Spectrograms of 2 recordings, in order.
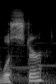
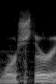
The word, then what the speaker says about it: Worcester: in there you can't don't tell me that R is silent them is fighting words you can't have a word like like Worcester have a silent R when we're worse when Worcestershire does not have the silent r that hurts my soul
